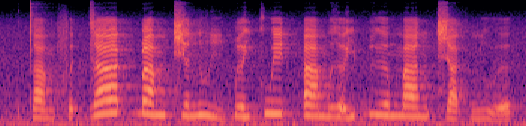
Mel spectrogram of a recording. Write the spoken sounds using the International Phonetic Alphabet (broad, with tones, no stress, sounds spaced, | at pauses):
t̪ a˨˩ m f ə˨˩ t̚ z aː˦˥ k̚ ɓ a˧ m t͡ɕ ə˨˦ n v i˧˩ ɓ ə˨˦ j k w e˦˥ t̚ ʔ a˧ m ɣ ə̰˧˥ j ɓ ɨ˧ ə̯ m a˧ n t͡ɕ a˨˩ k̚ ɲ u˧˩˨ ə̯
